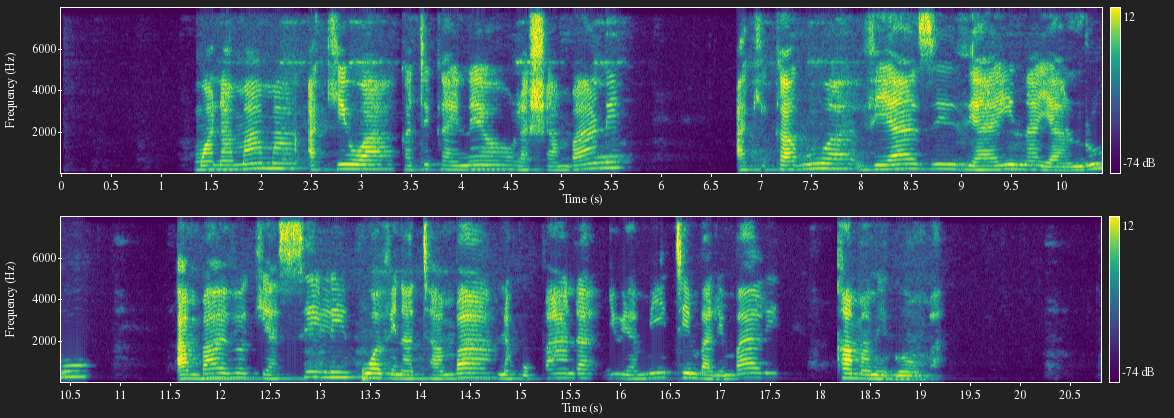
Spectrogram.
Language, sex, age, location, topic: Swahili, female, 25-35, Dar es Salaam, health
